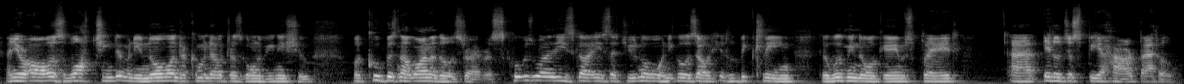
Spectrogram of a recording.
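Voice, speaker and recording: A man's voice: a little high, steady tone, a little fast. A man, a drift competition judge, chatting candidly in a documentary interview.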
